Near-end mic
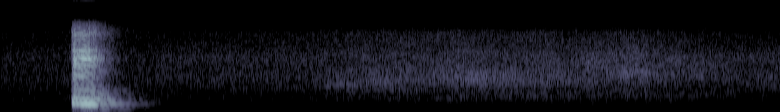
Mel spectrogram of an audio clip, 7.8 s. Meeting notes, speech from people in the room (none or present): present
